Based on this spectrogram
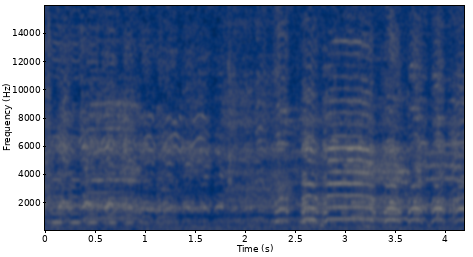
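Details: Kukuak Balenggek cocks competing in a crowing contest at Danau Bawah on 6 October 2024; an overlapping chorus ends in a clear series of short, looping, stepped syllables repeated about twice a second.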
